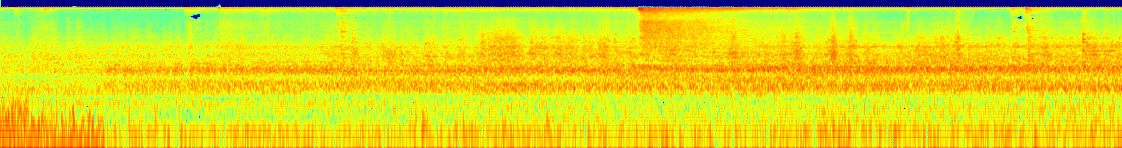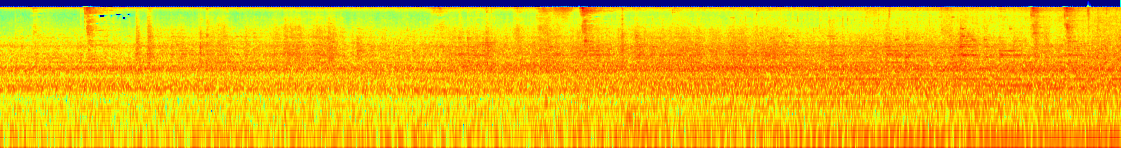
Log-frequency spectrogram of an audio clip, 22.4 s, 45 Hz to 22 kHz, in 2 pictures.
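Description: Departing freight train hauled by diesel locomotives BB 75448 and BB 67471, its empty wagons rolling past in a steady rumble with wheels clacking over the rail joints. The rumble grows a little louder toward the end.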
